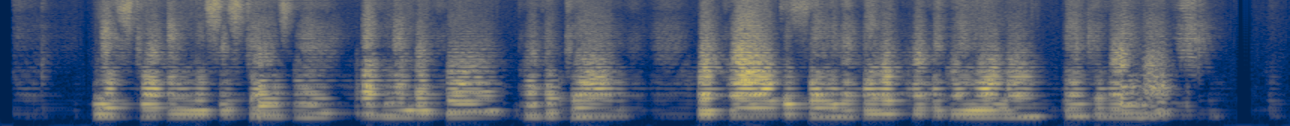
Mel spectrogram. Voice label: Vocoder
